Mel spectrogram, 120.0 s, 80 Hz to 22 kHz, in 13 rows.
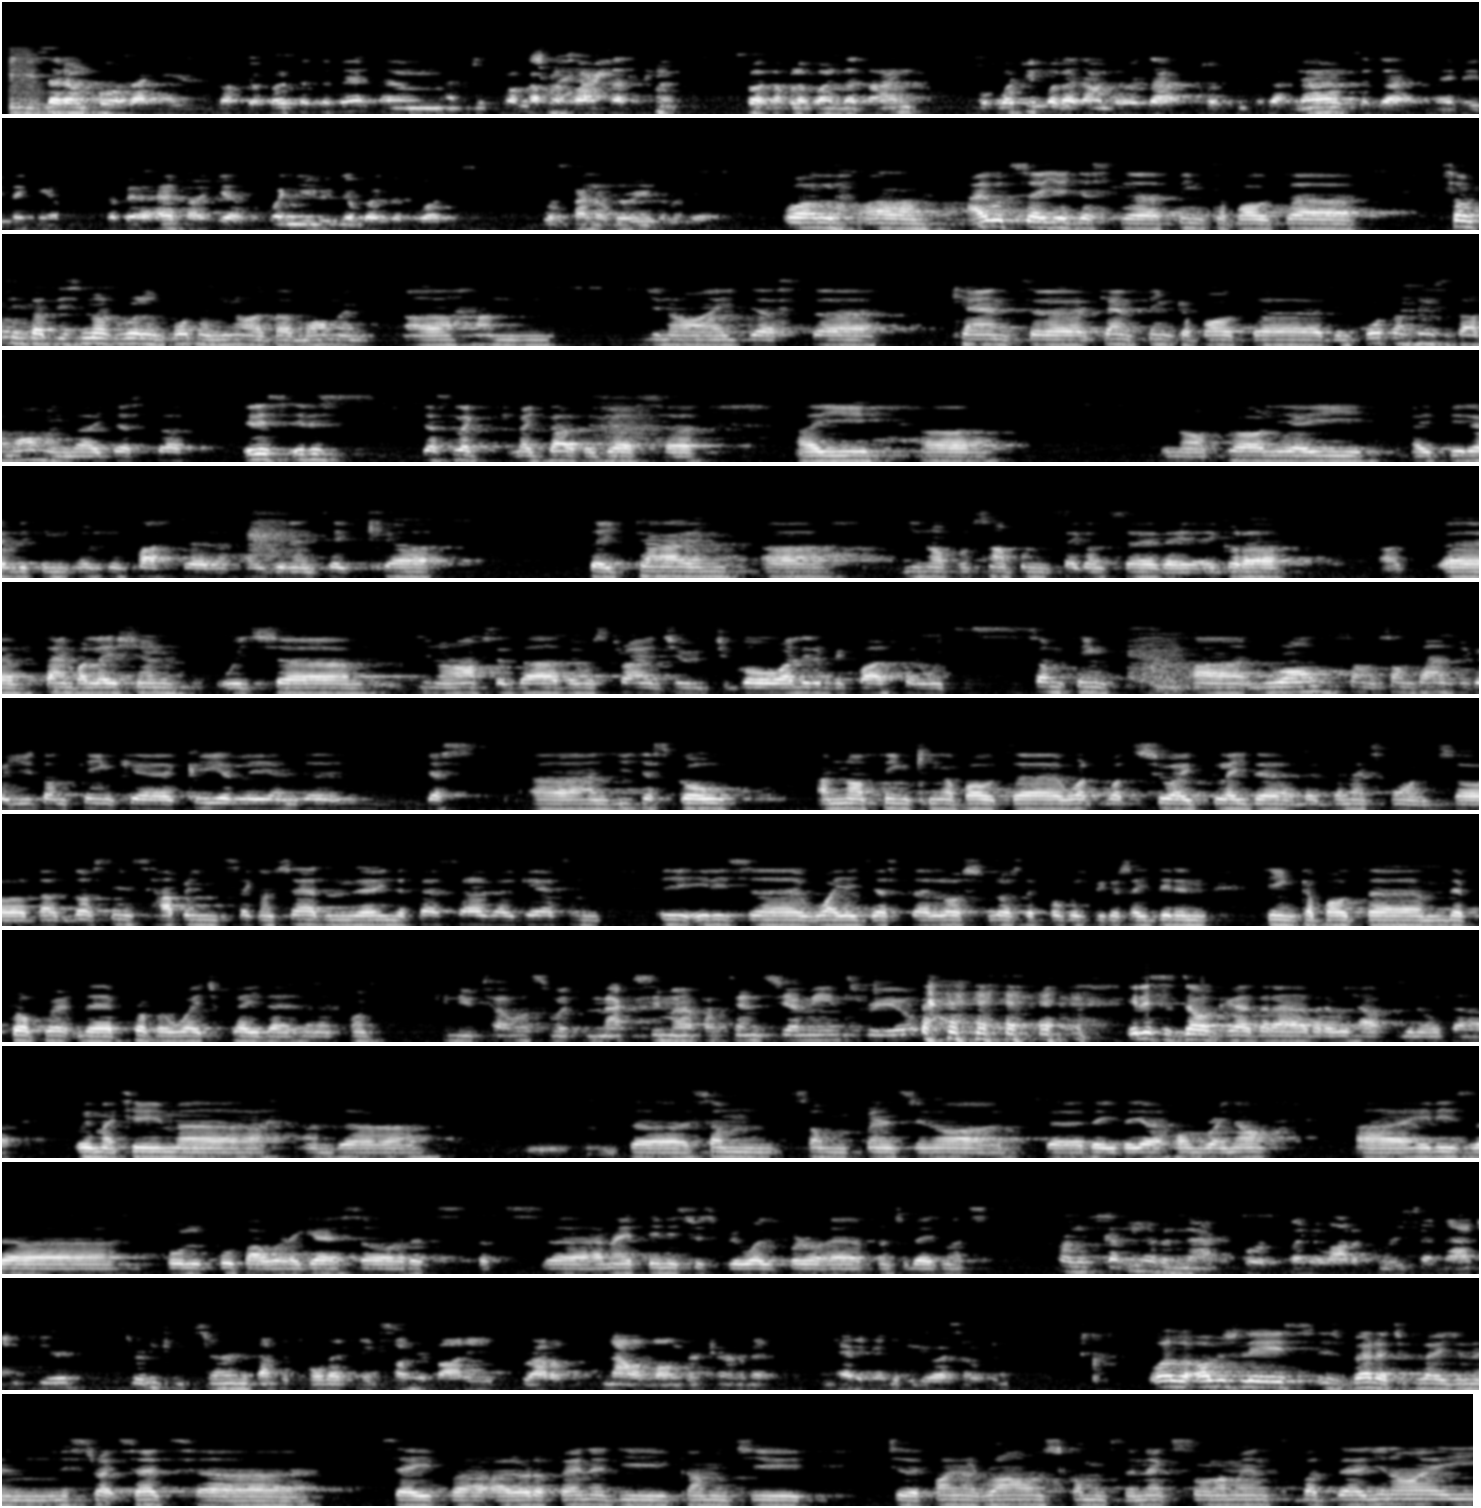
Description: Carlos Alcaraz post-match interview after defeating Andrey Rublev 6-3. 4-6, 7-5 in the Quarterfinals of the Cincinnati Open.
